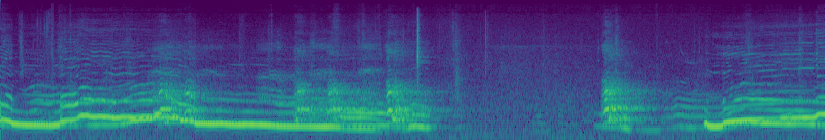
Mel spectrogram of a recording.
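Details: Several wolves at Grodno Zoo howl together in long, smooth, overlapping tones that slide up and down.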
